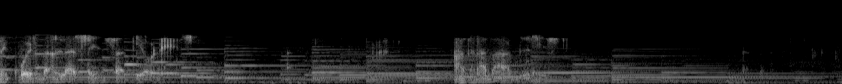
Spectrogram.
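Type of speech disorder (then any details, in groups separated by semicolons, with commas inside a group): Oesophageal speech; laryngectomy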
